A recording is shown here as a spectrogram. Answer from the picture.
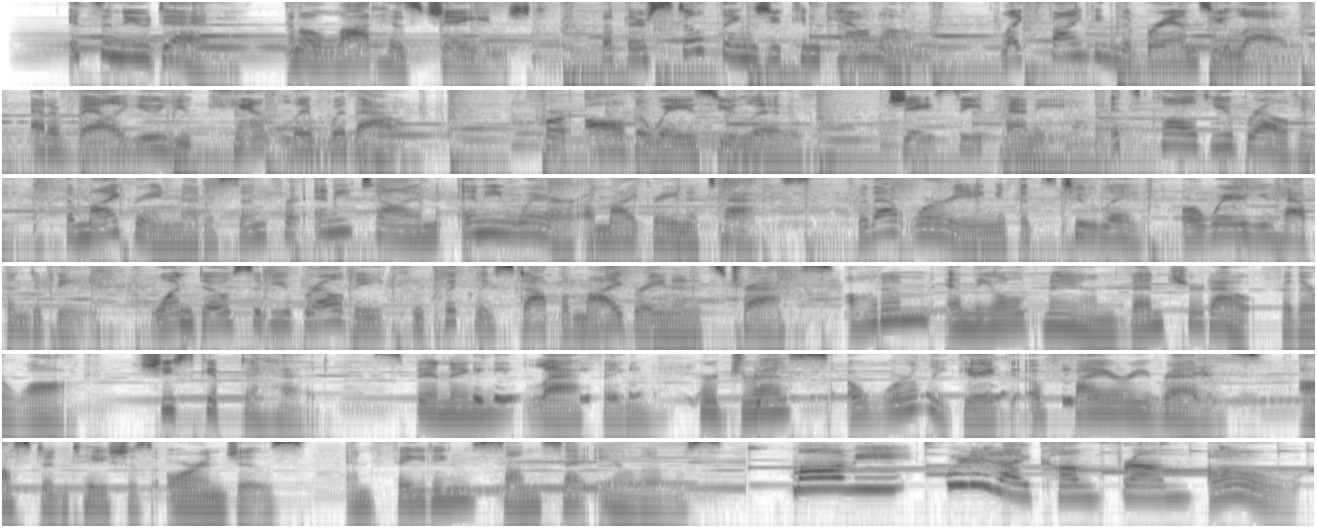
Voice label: Commercial VO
